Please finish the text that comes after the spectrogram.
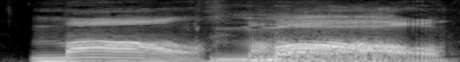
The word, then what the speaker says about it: Mal: But that's not how they say it. Maul.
